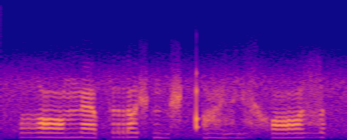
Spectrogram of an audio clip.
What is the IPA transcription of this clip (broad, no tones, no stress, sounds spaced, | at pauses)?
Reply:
ʁ ɒː ŋ æː p r ɒ ʃ n o̤ ʃ qʼ æ̤ z i̤ z x ɒː z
